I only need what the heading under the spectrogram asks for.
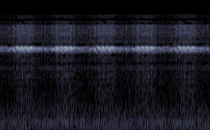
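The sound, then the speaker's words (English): Crickets chirp in steady, evenly spaced pulses, a high shrill trill repeating about twice a second at moderate volume with no voices around it. “Yeah, that's all I hear is crickets over there.”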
